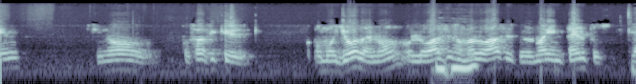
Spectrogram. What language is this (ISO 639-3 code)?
spa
